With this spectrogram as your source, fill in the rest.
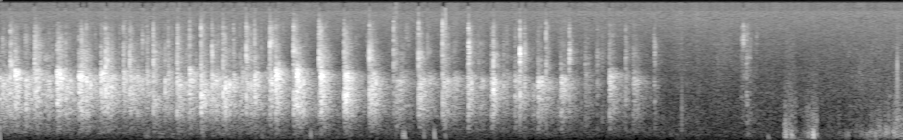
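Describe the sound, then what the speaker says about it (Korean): Church congregation clapping to welcome a visiting pastor at a staff dedication worship service: a steady round of close, crisp hand claps that thins and fades after about six seconds, leaving a few scattered claps. "큰 박수로 환영하겠습니다"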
